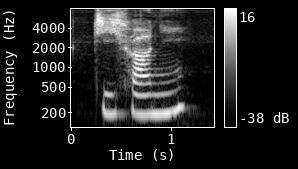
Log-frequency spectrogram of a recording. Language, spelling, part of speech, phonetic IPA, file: Czech, kýchání, noun, [ˈkiːxaːɲiː], Cs-kýchání.ogg
- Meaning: 1. verbal noun of kýchat 2. sneezing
